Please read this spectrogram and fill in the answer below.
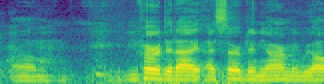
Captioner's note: audience laughing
